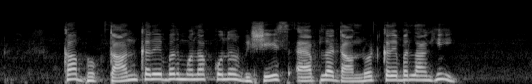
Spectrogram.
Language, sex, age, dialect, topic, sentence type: Chhattisgarhi, male, 18-24, Central, banking, question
